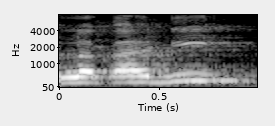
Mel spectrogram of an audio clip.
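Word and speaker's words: لَتَهْدِي: dan Sesungguhnya engkau Muhammad latahdi lamnya pendek dibacanya hati-hati membaca al-qur'an panjang pendek ng harus diarti lamnya pendek menandakan bahwasanya itu adalah taukid atau penguat dan Sesungguhnya engkau Muhammad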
